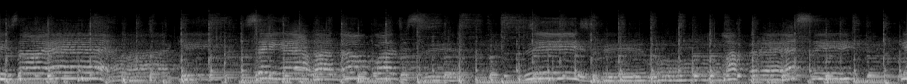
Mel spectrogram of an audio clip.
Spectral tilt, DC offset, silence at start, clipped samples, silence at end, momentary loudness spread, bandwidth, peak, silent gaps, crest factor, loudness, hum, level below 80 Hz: -7 dB/octave; 0.6%; 0 s; under 0.1%; 0 s; 4 LU; 13 kHz; -6 dBFS; none; 16 dB; -23 LUFS; none; -38 dBFS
